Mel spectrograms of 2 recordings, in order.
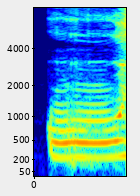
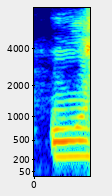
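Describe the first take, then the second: First: "u" stretched into a long, held oo. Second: A brief "u" vowel, as in "kush"; short u. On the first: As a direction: draw the "u" out as a steady ooo. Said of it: "It gives a long u sound". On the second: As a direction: keep the "u" short, without stretching it. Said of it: "It gives a short u sound". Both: Shown as a demonstration.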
